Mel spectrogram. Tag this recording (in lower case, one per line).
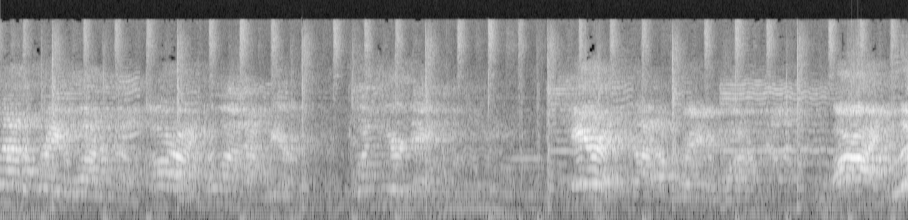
speech
music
